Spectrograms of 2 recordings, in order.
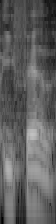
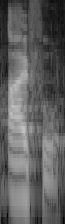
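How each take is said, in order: First: Eiffel said as "ee-FELL"; French-style pronunciation. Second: Eiffel said as "EYE-ful"; English pronunciation. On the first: Offering an alternative for the surname, Eiffel as French-style "ee-FELL". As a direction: say Eiffel starting with "ee", ending in "fell". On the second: Unsure of the engineer's surname, Eiffel as English "EYE-ful". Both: Shown as a demonstration. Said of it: "how do you pronounce that".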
